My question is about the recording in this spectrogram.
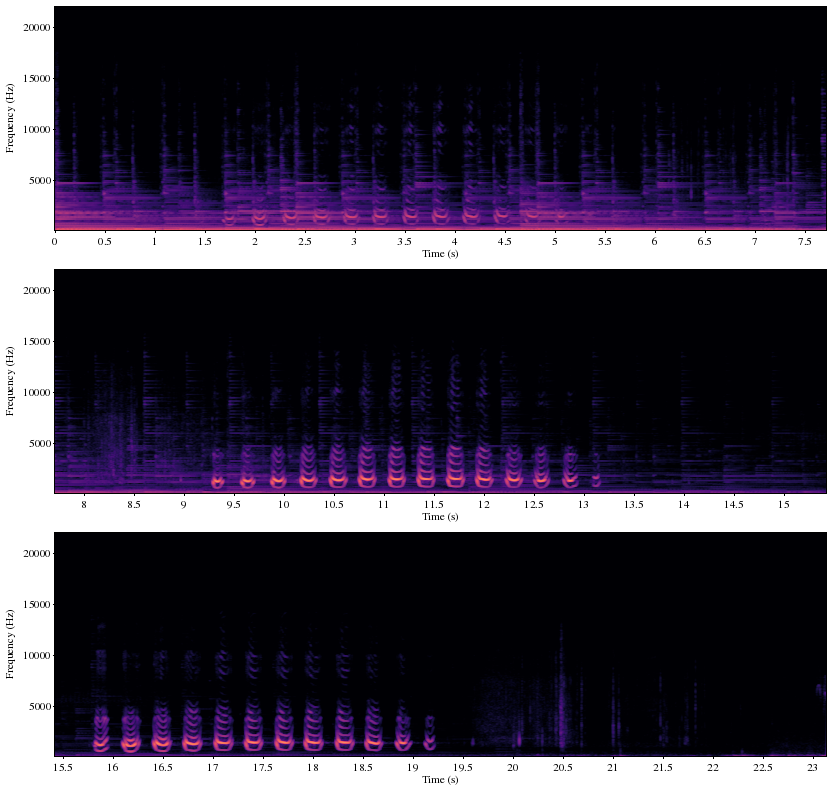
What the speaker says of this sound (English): Turkeys are gobbling.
